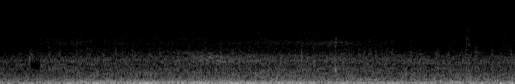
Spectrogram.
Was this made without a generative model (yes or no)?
yes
